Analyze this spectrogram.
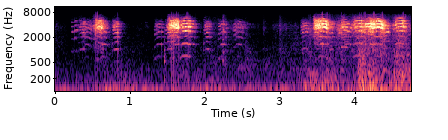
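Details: Peaceful doves flapping in an aviary: four quick, rustling wingbeat flurries, roughly one each second, with a low hum of background noise.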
